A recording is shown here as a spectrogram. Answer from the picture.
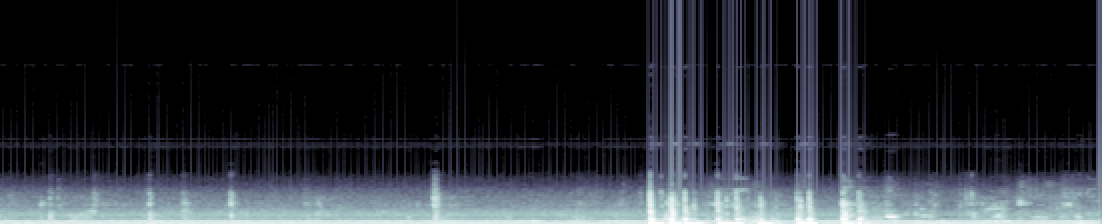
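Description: Steady electrical hum with faint scattered ticks, then a quick run of loud knocks and thumps about five seconds in, lasting about a second and a half.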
